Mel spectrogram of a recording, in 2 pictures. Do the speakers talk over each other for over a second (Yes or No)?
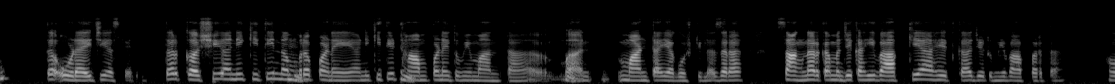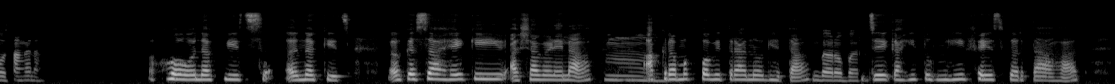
No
